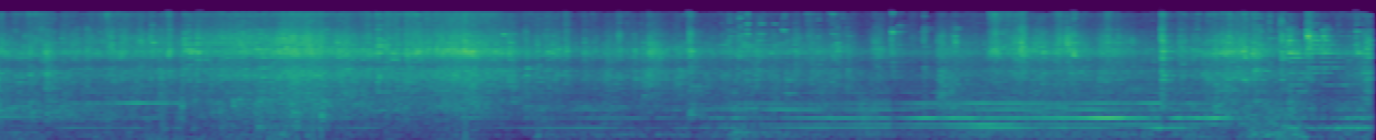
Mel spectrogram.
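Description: A heavy machine runs close by with a steady, noisy mechanical roar.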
